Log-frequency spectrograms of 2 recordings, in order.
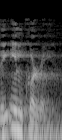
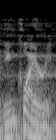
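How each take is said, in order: First: The word is said the modern way. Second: The word is said the traditional way.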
